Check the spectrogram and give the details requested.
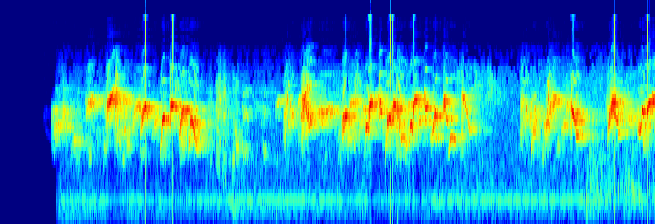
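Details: Red-whiskered bulbul (jambul) singing: bursts of bright, chattering warbled phrases with quick rising and falling notes, separated by short pauses, plus a steady faint low hum underneath.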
